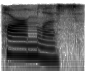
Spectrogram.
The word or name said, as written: harmless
